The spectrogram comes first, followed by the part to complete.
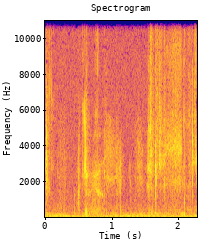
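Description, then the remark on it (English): Crunching and chewing on a crisp snack, with several sharp bites and irregular mouth sounds over about two seconds, with no talking. “I know Oliver's really big into the sound of us eating chewing on the podcast.”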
